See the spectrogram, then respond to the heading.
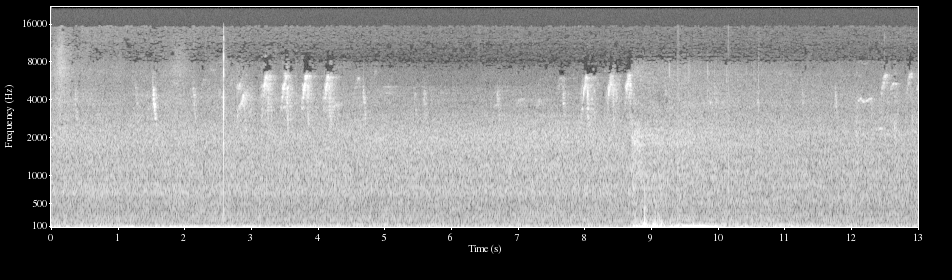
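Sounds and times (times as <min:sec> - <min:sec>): small birds chirping: 0:01.2 - 0:05.6, 0:11.2 - 0:13.0
low background rumble: 0:08.6 - 0:13.0.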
